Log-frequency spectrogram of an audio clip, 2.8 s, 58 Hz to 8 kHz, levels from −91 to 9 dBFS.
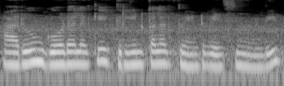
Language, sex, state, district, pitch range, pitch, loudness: Telugu, female, Telangana, Mahabubabad, 195-210 Hz, 200 Hz, -14 LUFS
